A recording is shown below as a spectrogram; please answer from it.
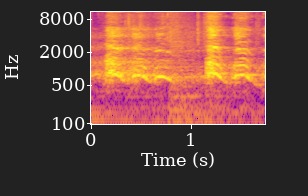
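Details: Dog that barks and bites defensively when outsiders enter the home, recorded in May during a home training visit; two sharp, tonal, harmonic barks about a second apart, with a slight whine in between.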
